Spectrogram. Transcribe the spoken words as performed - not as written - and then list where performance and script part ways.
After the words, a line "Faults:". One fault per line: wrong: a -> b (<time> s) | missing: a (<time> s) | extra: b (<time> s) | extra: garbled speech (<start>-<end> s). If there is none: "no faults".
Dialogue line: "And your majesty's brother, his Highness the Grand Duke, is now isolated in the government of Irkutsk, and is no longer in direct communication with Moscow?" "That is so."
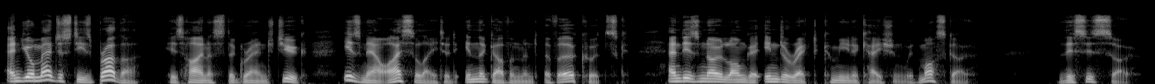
"And your majesty's brother, his Highness the Grand Duke, is now isolated in the government of Irkutsk, and is no longer in direct communication with Moscow?" "This is so."
Faults:
wrong: That -> This (10.6 s)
